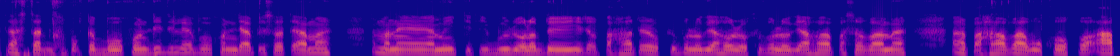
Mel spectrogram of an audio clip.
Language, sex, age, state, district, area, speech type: Assamese, male, 18-30, Assam, Sivasagar, rural, spontaneous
